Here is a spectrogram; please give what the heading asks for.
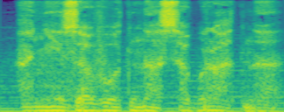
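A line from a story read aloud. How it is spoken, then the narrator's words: Whisper. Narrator (Russian): прошептал Андрей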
